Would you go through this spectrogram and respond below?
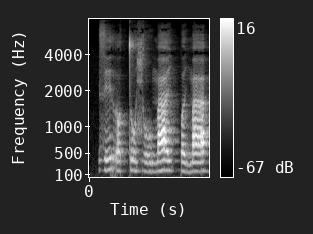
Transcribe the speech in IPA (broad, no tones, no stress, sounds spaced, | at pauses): z e r ɔ tː o ɕ oː u̯ m aː i̯ pː ɐ i̯ m a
